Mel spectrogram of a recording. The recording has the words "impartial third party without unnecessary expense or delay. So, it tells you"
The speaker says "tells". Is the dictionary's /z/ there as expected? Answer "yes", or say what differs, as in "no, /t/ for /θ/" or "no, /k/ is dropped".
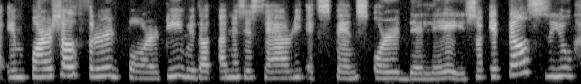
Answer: no, /s/ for /z/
